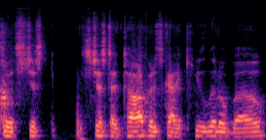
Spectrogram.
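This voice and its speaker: A man talks at a fairly quick pace in an ordinary speaking voice. His medium pitch shows ordinary variation. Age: 50s. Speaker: livestream guest. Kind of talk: casual livestream chat.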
